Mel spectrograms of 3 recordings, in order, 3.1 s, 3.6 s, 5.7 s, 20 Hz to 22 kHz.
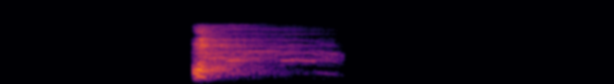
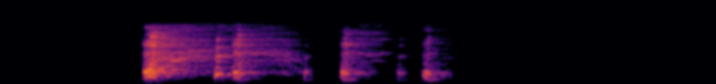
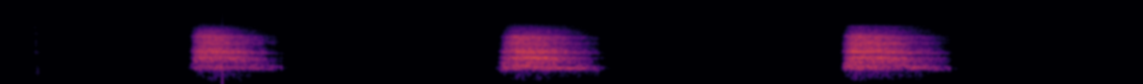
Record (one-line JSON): {"cough_length": "3.1 s", "cough_amplitude": 21149, "cough_signal_mean_std_ratio": 0.27, "three_cough_length": "3.6 s", "three_cough_amplitude": 20952, "three_cough_signal_mean_std_ratio": 0.31, "exhalation_length": "5.7 s", "exhalation_amplitude": 9415, "exhalation_signal_mean_std_ratio": 0.36, "survey_phase": "beta (2021-08-13 to 2022-03-07)", "age": "45-64", "gender": "Female", "wearing_mask": "No", "symptom_cough_any": true, "symptom_new_continuous_cough": true, "symptom_runny_or_blocked_nose": true, "symptom_headache": true, "smoker_status": "Ex-smoker", "respiratory_condition_asthma": false, "respiratory_condition_other": false, "recruitment_source": "Test and Trace", "submission_delay": "1 day", "covid_test_result": "Positive", "covid_test_method": "RT-qPCR", "covid_ct_value": 21.4, "covid_ct_gene": "ORF1ab gene"}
